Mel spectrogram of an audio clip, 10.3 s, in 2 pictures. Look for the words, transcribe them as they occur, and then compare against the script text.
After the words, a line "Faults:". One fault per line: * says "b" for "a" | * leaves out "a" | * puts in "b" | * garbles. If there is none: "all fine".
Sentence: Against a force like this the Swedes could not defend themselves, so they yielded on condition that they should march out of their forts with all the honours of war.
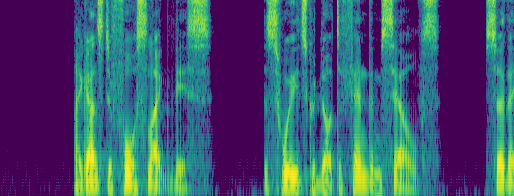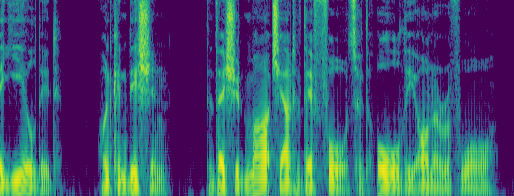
Against a force like this the Swedes could not defend themselves, so they yielded on condition that they should march out of their forts with all the honour of war.
Faults:
* says "honour" for "honours"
